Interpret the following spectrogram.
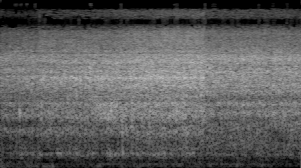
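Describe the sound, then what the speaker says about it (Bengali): Crabs frying in hot mustard oil in a kadai over a village stove: a steady, loud, even hiss and sizzle that holds without a break. "এবার কাঁকড়াগুলো ভেজে নেব।"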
